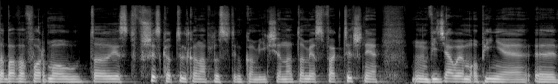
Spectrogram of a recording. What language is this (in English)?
Polish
